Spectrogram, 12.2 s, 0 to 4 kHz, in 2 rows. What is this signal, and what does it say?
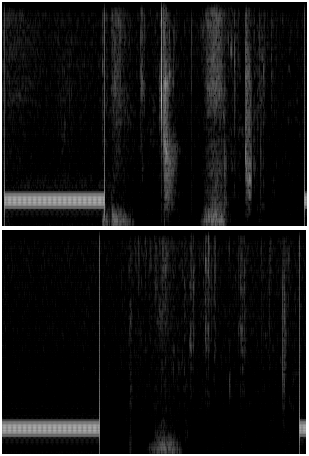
Ringback tone (North America), 440 + 480 Hz.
